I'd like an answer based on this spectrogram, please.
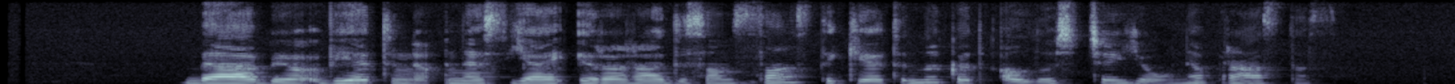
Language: Lithuanian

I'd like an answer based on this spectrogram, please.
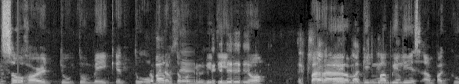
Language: Filipino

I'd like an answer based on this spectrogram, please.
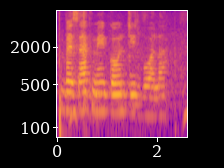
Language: Bhojpuri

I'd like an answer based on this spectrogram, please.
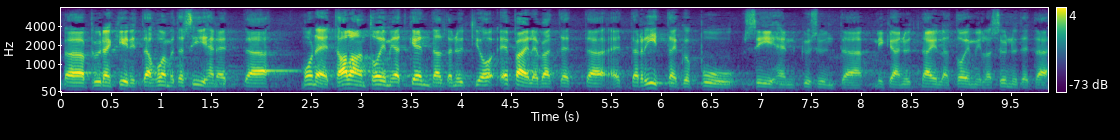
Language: Finnish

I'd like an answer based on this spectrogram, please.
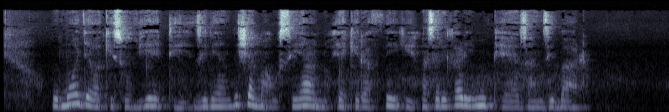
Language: Swahili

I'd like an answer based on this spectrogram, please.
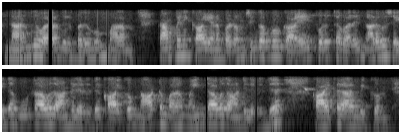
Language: Tamil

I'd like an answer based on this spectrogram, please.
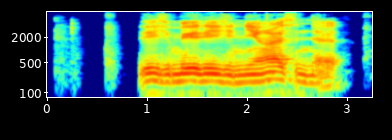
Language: Kabyle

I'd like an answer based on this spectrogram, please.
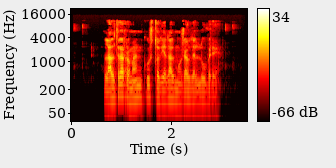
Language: Catalan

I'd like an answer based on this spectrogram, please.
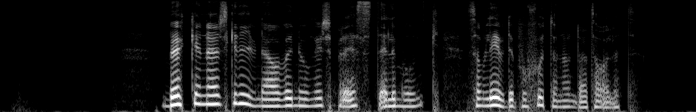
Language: Swedish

